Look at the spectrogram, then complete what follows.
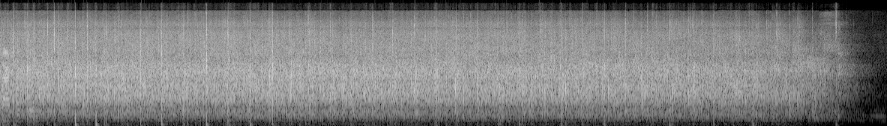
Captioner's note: applause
